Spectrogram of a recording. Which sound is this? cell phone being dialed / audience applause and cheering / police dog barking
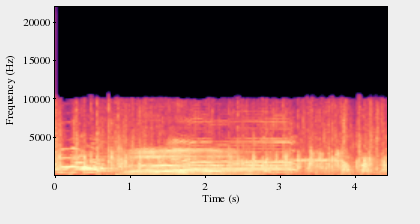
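audience applause and cheering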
